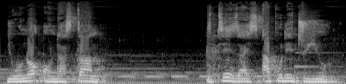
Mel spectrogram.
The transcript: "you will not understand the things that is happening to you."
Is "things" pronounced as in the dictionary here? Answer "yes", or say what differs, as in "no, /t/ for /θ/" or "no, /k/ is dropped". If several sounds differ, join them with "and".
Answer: no, /t/ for /θ/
